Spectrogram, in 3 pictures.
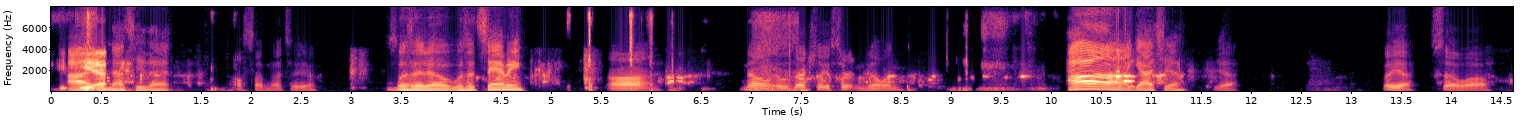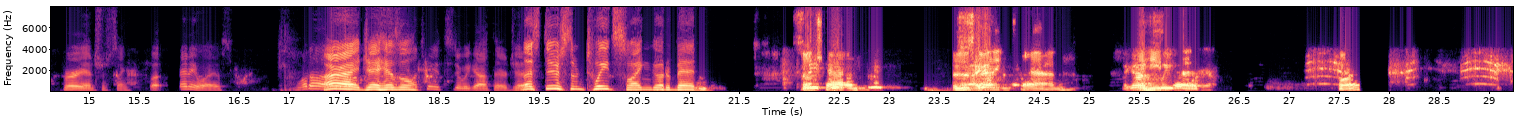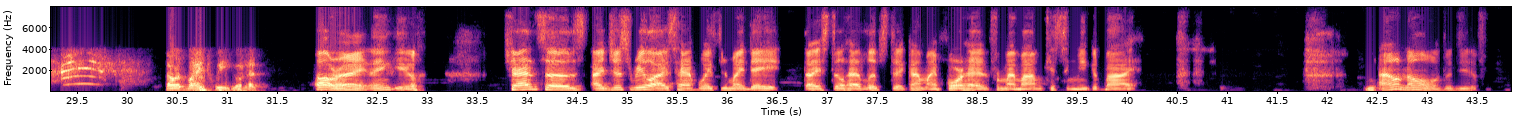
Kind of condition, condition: fault, drop-outs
